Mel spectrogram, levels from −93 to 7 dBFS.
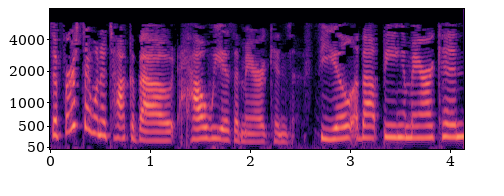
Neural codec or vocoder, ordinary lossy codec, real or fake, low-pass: none; MP3, 24 kbps; real; 7.2 kHz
